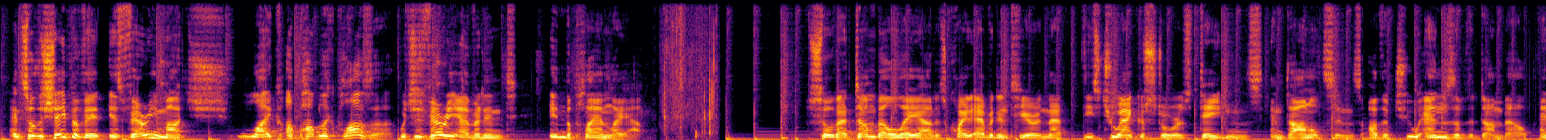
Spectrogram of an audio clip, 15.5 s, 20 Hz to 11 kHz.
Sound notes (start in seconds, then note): 6.5 paper rustling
